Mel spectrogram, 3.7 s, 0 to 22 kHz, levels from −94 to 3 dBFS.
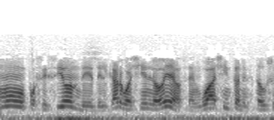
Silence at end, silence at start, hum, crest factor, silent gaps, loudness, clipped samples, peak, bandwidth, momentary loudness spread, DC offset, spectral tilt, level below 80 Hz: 0 s; 0 s; none; 20 dB; none; -26 LUFS; under 0.1%; -6 dBFS; 6 kHz; 11 LU; under 0.1%; -6.5 dB/octave; -40 dBFS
